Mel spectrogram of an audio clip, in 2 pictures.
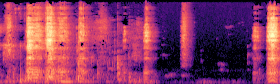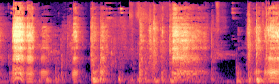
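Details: Kaos, a dog, playing with his new pig toy indoors: rough, raspy grunts and growls in broken bursts, a quiet gap of about two seconds midway, then busier, louder grunting toward the end.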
